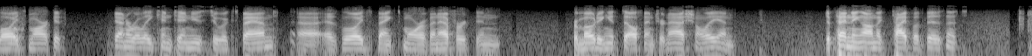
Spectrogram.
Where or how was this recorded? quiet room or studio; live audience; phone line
phone line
